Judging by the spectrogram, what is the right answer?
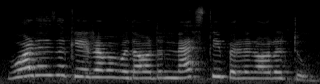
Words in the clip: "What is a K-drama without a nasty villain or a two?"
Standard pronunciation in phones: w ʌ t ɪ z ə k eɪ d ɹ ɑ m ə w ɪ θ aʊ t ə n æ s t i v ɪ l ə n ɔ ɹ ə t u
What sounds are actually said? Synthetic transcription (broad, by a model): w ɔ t ɪ z ə k eɪ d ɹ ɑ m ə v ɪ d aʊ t ə n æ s t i p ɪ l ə n ɔ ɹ ə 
